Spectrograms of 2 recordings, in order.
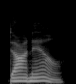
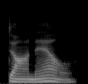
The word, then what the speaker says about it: Donnell: Clarice Almra told me that you pronounced our name Donell. Now, Miss Shirley, the correct pronunciation of our name is Donell. Accent on the last syllable.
